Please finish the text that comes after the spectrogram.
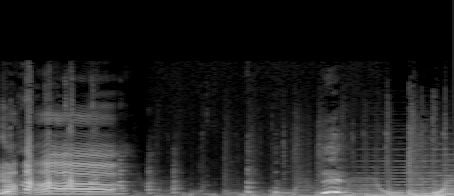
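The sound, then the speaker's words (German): A person imitates a chicken, making a run of loud, warbling clucks with rising and falling pitch, followed by a few more squawky vocal bursts. “Du Huhn.”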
